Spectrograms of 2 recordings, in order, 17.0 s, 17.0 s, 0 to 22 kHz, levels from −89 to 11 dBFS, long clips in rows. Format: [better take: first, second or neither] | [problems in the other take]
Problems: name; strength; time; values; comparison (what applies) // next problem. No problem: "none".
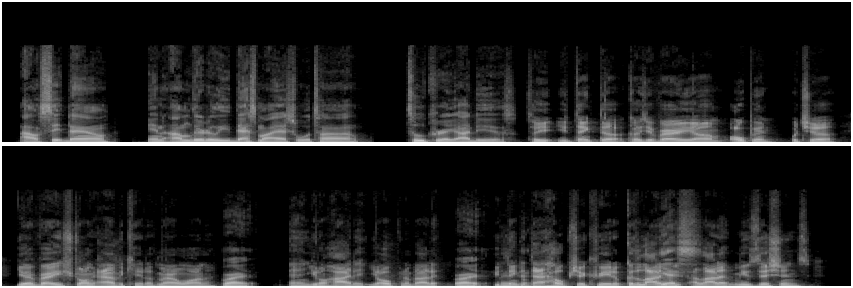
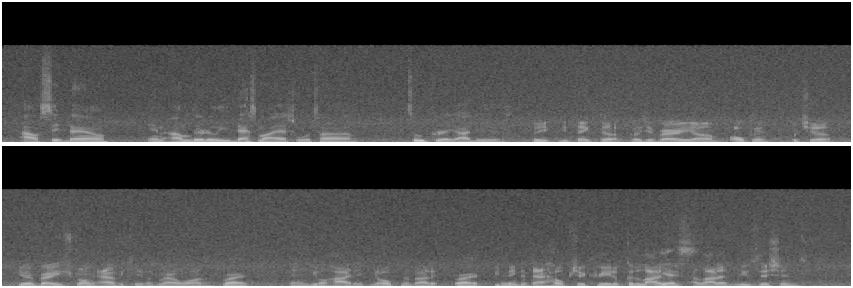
first | hiss; loud; throughout; 10 dB below the speech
